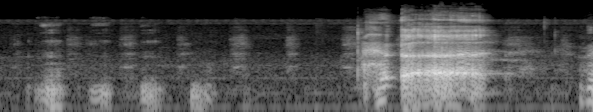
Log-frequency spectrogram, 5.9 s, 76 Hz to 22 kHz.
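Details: Adult with chronic belching since 2012, usually after eating, preceded by body pain or dizziness, unresponsive to medication: several short low gulps, then a long, loud drawn-out belch; frequent repeated belching.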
